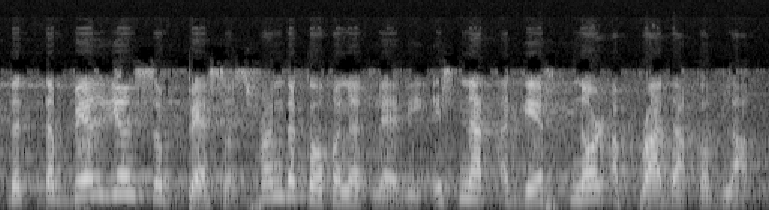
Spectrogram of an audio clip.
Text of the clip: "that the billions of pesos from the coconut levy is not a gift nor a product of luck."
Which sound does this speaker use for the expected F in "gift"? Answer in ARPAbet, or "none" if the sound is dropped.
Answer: F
